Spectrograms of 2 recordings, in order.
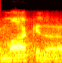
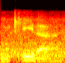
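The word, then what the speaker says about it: Makeda: individual, Barbara Blake Hanna, also called Barbara Makita or Makita, as some mispronounce the name, but Barbara Makita Blake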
